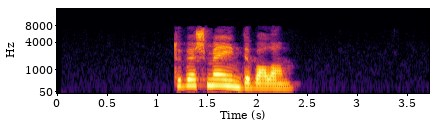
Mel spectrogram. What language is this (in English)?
Bashkir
